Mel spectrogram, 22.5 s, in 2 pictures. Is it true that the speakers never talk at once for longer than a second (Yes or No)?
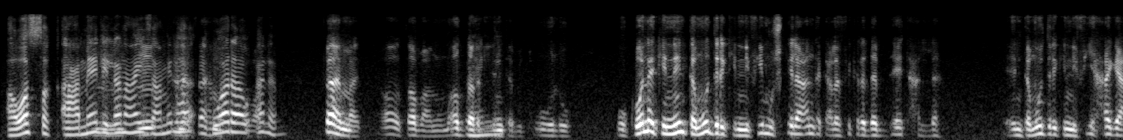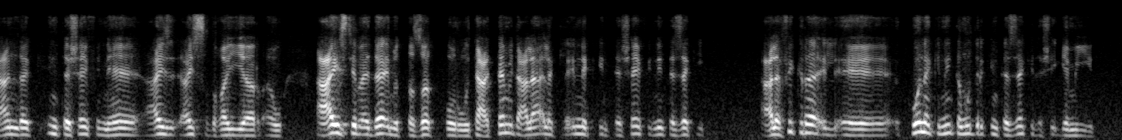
No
